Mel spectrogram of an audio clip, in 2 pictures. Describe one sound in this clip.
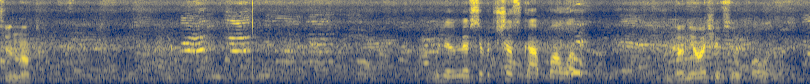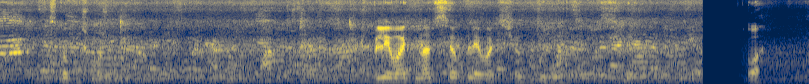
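A crowd of people chatter all around in a large echoing space.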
